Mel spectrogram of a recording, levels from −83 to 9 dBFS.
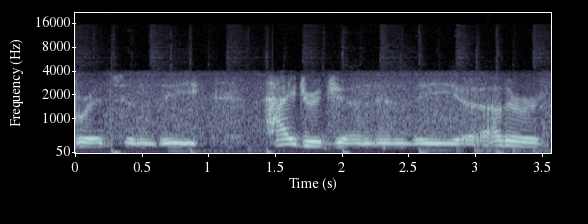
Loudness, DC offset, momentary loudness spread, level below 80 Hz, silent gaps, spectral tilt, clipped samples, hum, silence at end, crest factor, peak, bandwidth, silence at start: -15 LUFS; under 0.1%; 6 LU; -42 dBFS; none; -5.5 dB/octave; under 0.1%; none; 0 s; 14 dB; 0 dBFS; 12 kHz; 0 s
